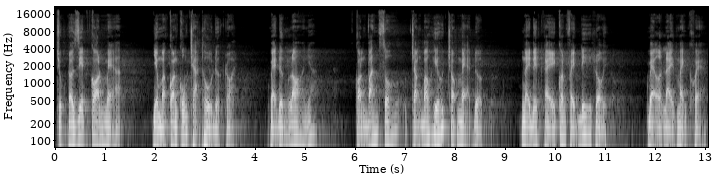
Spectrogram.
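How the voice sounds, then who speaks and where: A man voicing the weeping ghost of a young man in a horror story, sobbing and pleading softly. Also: low-pitched, measured pace, pauses often, breathy edge, big-room sound. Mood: mournful.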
